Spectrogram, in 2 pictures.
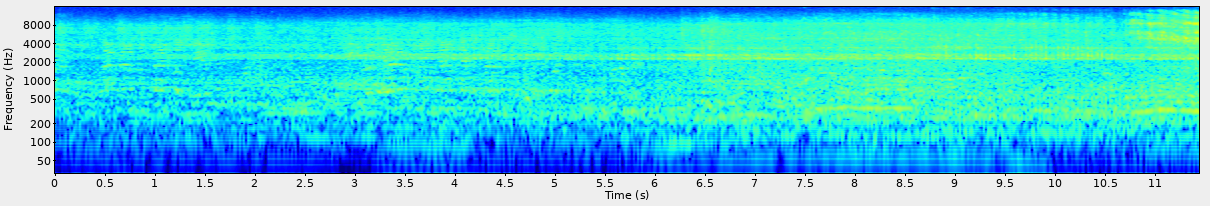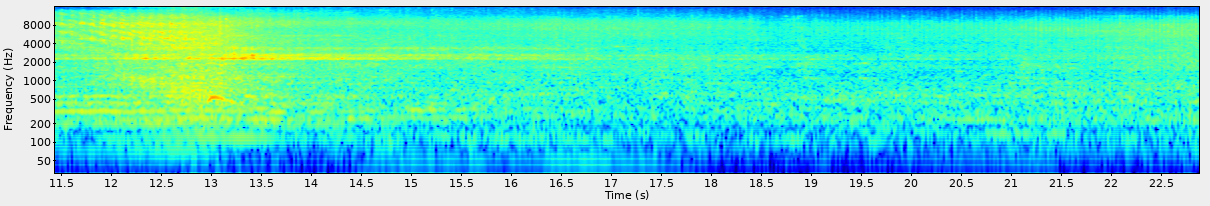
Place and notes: Santiago de Cuba, calle Carniceria, street life
street sounds in the afternoon, street vendors with handcarts, wheels made of ball bearings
